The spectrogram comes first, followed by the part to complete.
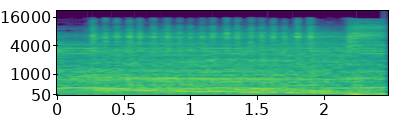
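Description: Live heavy metal: an electric guitar plays a line stepping down in pitch over a fast, even high ticking of roughly eight to ten strokes a second, with the deep bass and drums held back.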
